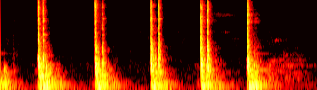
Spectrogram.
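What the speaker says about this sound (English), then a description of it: "all I do is take a hammer," A hammer strikes the metal tabs of a fence bracket flat in six sharp, evenly spaced blows, each a loud close metallic clang that decays quickly into silence.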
